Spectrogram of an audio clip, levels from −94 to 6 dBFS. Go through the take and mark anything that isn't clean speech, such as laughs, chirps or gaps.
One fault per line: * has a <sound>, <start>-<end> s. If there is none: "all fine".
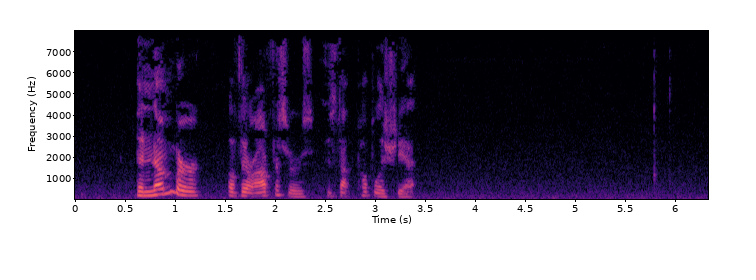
all fine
